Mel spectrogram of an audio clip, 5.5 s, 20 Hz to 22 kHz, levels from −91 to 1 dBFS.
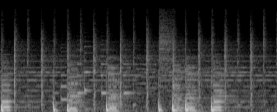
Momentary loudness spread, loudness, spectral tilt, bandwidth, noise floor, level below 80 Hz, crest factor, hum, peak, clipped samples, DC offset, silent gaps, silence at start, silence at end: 13 LU; -30 LUFS; -7 dB/octave; 12 kHz; -48 dBFS; -40 dBFS; 18 dB; none; -12 dBFS; under 0.1%; under 0.1%; none; 0 s; 0 s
